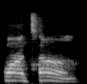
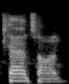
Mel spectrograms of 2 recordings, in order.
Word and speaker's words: Canton: quantum in fact the ten tigers of quantum or canton if you pronounce it properly it's probably the uh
